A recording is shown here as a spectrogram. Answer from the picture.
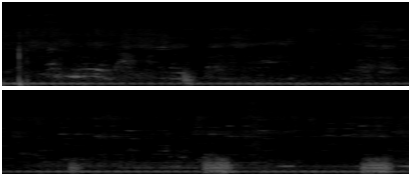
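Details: A tired French Bulldog, napping after a walk, snores in rough, rasping bursts over a steady low hum.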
